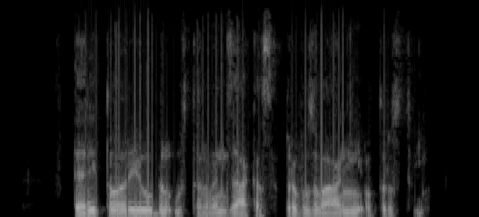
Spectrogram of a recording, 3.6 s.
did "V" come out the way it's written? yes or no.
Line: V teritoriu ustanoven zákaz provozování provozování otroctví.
yes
